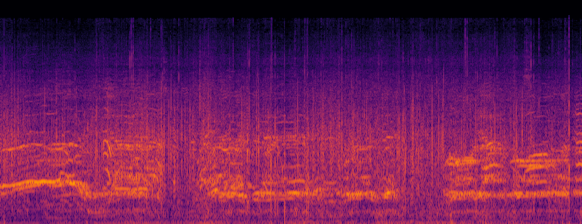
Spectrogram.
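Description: Rain patters on the wet ground.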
